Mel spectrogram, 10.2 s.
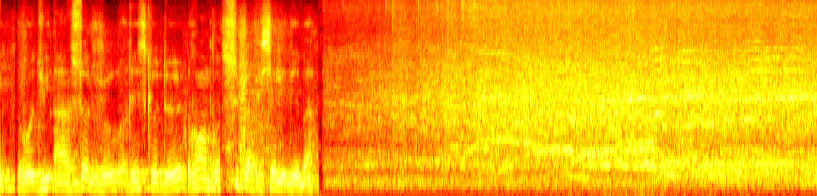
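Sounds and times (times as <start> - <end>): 
speech: 0.0 - 4.3
political activists applauding: 4.0 - 10.2.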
